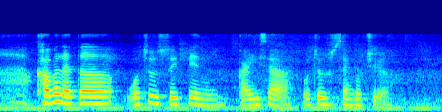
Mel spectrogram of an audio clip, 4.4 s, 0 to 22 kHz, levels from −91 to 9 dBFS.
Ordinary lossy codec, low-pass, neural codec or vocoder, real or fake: AAC, 48 kbps; 7.2 kHz; none; real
